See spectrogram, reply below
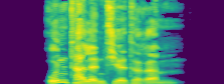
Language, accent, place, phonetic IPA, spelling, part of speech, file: German, Germany, Berlin, [ˈʊntalɛnˌtiːɐ̯təʁəm], untalentierterem, adjective, De-untalentierterem.ogg
- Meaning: strong dative masculine/neuter singular comparative degree of untalentiert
